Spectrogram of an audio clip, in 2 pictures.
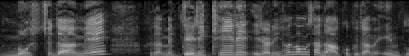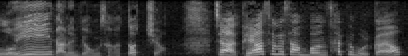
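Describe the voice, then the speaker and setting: A woman leads an English lesson with a lively, rising-and-falling voice that sits a little high. She speaks unhurriedly and explains phrases in Korean after reading each example. The sound is close and dry. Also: no echo. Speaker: English teacher.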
